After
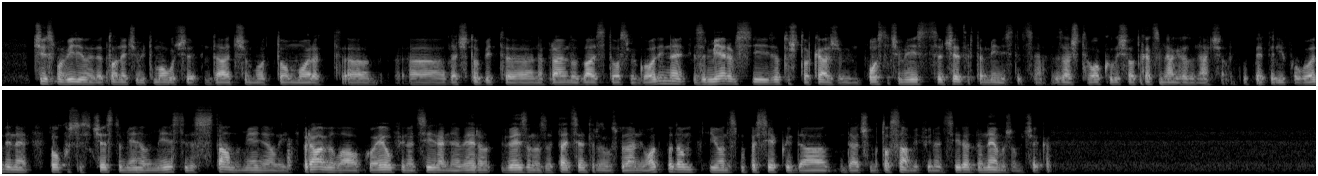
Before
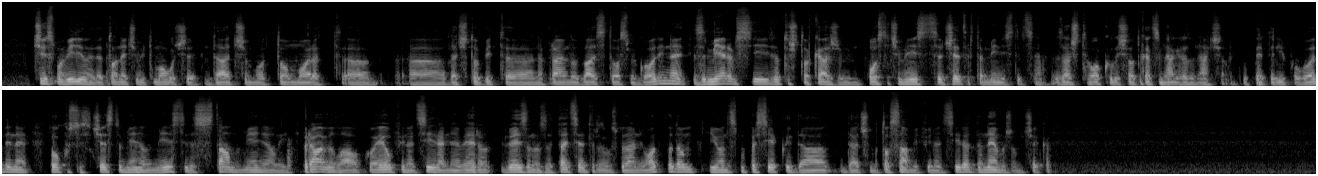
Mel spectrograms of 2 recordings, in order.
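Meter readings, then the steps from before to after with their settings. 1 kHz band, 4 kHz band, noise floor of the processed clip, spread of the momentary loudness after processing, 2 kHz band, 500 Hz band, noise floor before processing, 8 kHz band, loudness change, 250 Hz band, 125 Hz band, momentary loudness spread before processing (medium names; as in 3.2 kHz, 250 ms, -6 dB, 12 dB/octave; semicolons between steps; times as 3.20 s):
+4.0 dB, -1.5 dB, -58 dBFS, 8 LU, +3.5 dB, +2.5 dB, -56 dBFS, -11.0 dB, +0.5 dB, -2.5 dB, -13.5 dB, 7 LU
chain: band-pass 370–3000 Hz; trim +4 dB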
